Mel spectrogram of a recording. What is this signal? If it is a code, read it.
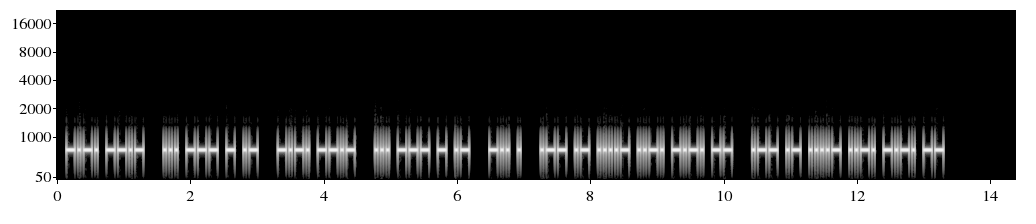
Morse code, heard as a keyed tone, about 27 wpm, 690 Hz. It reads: CQ SOTA CQ SOTA DE WA4FCM WA4FCM
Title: SOTA QSO Practice 28wpm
